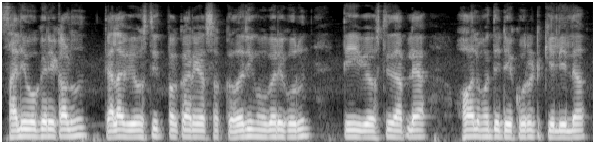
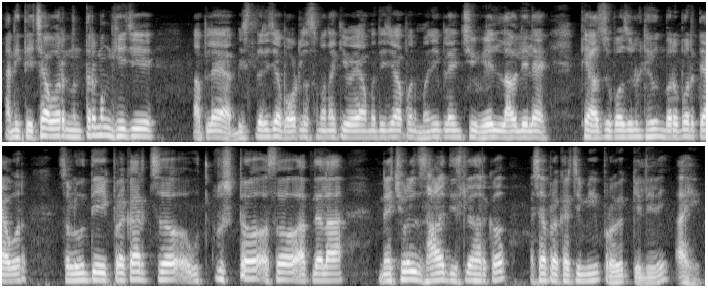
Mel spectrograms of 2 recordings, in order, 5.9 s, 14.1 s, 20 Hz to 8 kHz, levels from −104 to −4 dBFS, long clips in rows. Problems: constant background noise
